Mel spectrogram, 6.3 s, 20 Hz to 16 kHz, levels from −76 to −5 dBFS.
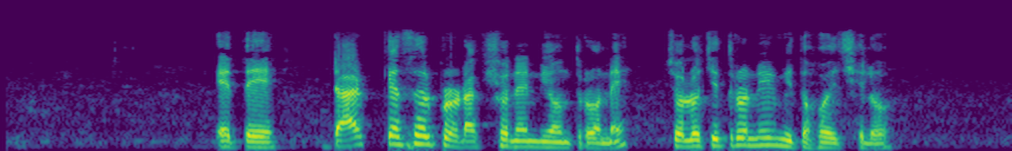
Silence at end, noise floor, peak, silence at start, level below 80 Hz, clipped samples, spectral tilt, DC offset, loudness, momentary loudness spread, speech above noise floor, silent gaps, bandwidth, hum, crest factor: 0.75 s; -57 dBFS; -2 dBFS; 1.35 s; -56 dBFS; under 0.1%; -6 dB/octave; under 0.1%; -17 LUFS; 8 LU; 41 dB; none; 7.6 kHz; none; 16 dB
